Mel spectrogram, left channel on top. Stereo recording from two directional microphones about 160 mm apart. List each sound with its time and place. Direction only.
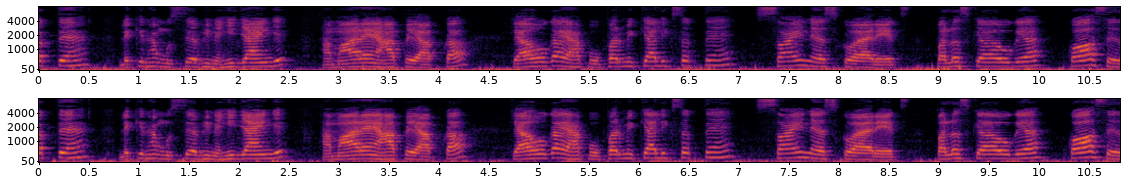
0.0 s speech: 30° right (ahead or behind)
